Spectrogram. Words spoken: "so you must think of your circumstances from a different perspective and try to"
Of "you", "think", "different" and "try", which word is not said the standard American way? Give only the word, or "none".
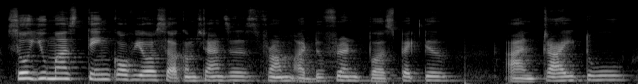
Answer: think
